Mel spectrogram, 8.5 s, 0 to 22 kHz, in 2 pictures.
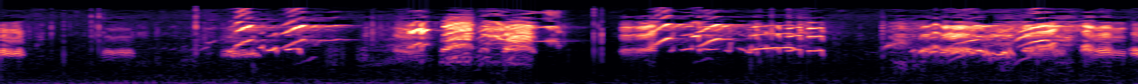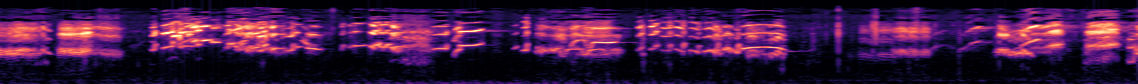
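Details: Several rainbow lorikeets up close in the morning, 12 June 2017, keep up a continuous stream of shrill, rasping screeches and rapid squeaky chatter with only brief pauses.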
